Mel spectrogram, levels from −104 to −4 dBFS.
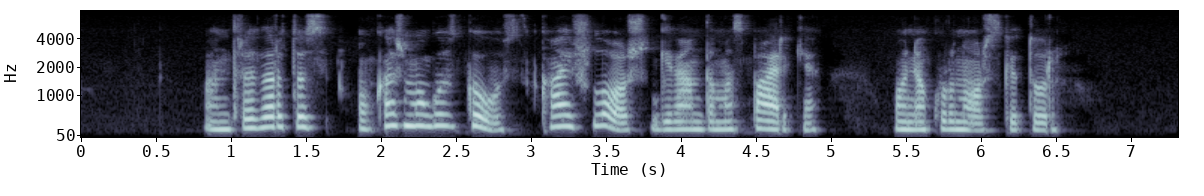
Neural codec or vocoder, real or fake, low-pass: none; real; 7.2 kHz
